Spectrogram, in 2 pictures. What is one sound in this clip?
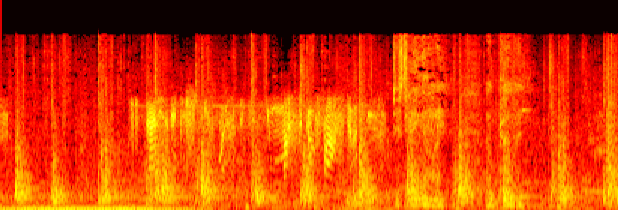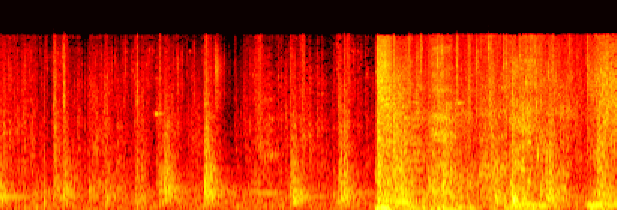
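Heavy footsteps clank on a metal floor at a steady pace.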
